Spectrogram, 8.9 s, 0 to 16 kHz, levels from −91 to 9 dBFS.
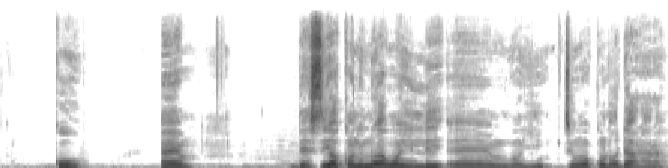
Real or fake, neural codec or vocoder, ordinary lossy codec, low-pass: real; none; AAC, 64 kbps; 14.4 kHz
